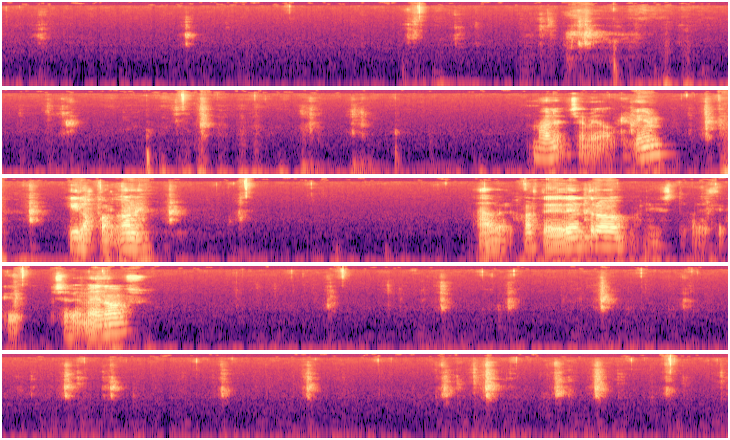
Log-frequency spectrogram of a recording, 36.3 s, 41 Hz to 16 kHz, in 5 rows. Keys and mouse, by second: 0.1-3.0 shift+right drag, 4.3-6.8 shift+middle drag, 5.6 ctrl+e, 6.8 right click, 7.7 ctrl+e, 9.1-9.8 shift+middle drag, 9.8 right click, 13.3-16.7 ctrl+middle drag, 14.2 Tab, 15.3 Tab, 16.7-17.0 alt+right drag, 17.0-19.3 middle drag, 19.3-19.8 alt+right drag, 19.8-21.7 middle drag, 21.7-22.1 alt+shift+right drag, 22.1-24.7 middle drag, 22.6 ctrl+z, 24.7-25.2 alt+shift+right drag, 25.2-26.6 middle drag, 26.0 ctrl+z, 26.6-27.0 alt+shift+right drag, 27.0-28.2 middle drag, 27.6 ctrl+z, 28.2-28.8 alt+shift+right drag, 28.8-31.0 middle drag, 29.6 ctrl+z, 31.0 alt+shift+right click, 31.4-32.8 middle drag, 32.0 ctrl+z, 32.8 alt+shift+right click, 33.8 ctrl+z, 34.2 alt+shift+right click, 34.9 ctrl+z, 35.3 alt+shift+right click, 35.8-36.3 middle drag.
